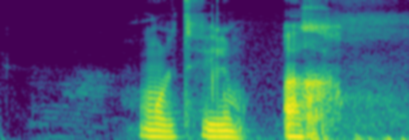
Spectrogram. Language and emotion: Russian, neutral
